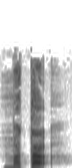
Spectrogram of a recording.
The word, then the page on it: mata: Apatani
